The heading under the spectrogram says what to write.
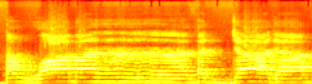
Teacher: نون تنوین کا ایک الف کی مقدار غنہ کر کے پڑھے جائیں گے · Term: اخفا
